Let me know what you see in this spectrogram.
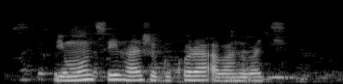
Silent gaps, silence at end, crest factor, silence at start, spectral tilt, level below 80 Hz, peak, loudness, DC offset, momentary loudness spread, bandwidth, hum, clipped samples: none; 0.15 s; 18 dB; 0.2 s; -7 dB/octave; -62 dBFS; -6 dBFS; -23 LUFS; under 0.1%; 18 LU; 7.8 kHz; none; under 0.1%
